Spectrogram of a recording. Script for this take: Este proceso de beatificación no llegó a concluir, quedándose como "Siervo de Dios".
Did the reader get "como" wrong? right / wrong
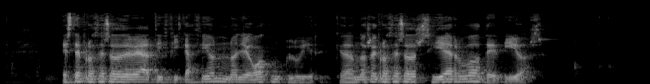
wrong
